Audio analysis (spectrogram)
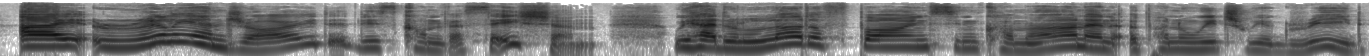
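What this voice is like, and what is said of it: Non-native accented English. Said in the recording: “you may even laugh a little bit with my English and accent”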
